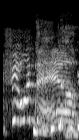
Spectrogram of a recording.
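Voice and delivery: shrieking with laughter, high; laughing shriek. Real, not acted. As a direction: squeal it out laughing. Laughing shock at friend's drink.

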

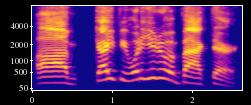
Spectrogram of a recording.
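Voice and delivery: calling out. Real, not acted. Friend hiding in background called out loudly. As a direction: call across the room to get his attention.

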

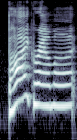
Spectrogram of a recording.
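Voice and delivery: put-on high singsong little-girl farewell, drawn out; playful, laughing tease. A narrator's reading. Annie jokingly calls Sylvia her grandmother, playful. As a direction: tease slowly in a high, amused voice. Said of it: "Annie said with a laugh".

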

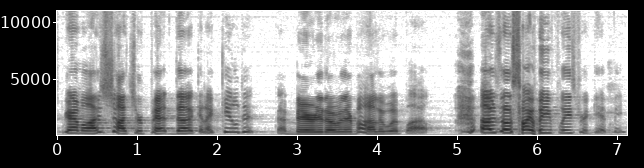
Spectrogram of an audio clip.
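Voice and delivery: high, loud tearful confession, acted; weeping. A narrator's reading. Boy begs grandmother to forgive him, mock weeping. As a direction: plead like a wailing little boy. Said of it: "He just starts weeping".

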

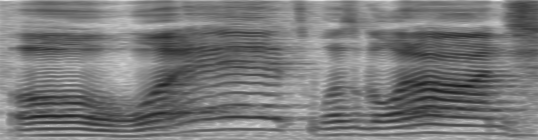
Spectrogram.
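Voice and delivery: high-pitched, drawn-out confusion; exaggerated wondering, stretched at the end; acted bewilderment. Food runner seeing table laugh at them, bewildered.

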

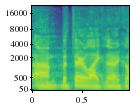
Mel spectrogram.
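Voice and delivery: usual speaking voice

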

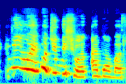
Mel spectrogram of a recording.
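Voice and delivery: high, rapid-fire challenge; acted incredulity. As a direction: cut in with mock disbelief.

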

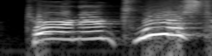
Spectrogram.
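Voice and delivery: very high, loud goose squawk; shrieked goose order; honking goose. A narrator's reading. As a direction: honk the command urgently. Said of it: "hawked the goose".

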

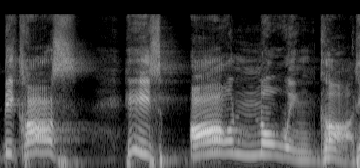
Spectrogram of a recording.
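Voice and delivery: building, emphatic sermon declaration; full-force preaching. Acted. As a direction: proclaim it with full conviction.

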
